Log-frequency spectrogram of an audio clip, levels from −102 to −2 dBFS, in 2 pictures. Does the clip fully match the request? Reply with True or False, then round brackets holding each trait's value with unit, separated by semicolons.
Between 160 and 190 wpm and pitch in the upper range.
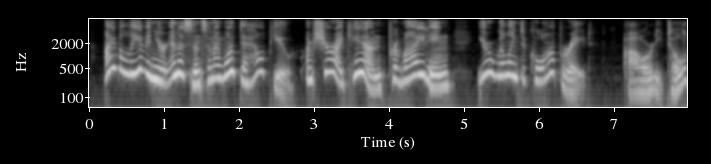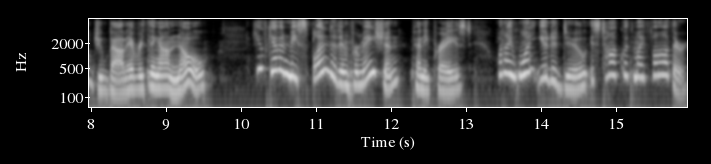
True (185 wpm; 285 Hz)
